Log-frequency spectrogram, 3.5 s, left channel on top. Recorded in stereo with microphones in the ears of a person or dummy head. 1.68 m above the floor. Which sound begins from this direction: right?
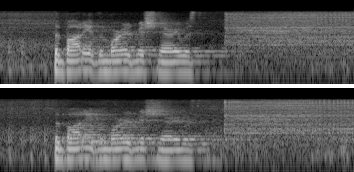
A squeak, at 2.1 s.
